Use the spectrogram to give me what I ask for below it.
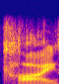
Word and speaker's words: chi: But chi-squared, and again it's pronounced chi, sort of like if you were to spell the word kite, chi. Or to say hi to someone, hello, hi, put a cuss sound in front.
